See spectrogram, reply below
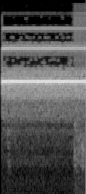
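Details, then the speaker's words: Simulated tinnitus of the cicada- or cricket-like type: steady high-pitched buzzing hiss with shrill tones covering a broader frequency range than the typical pure high tone. "Y luego está el tipo de sonido, está el típico muy agudo, muy tonal, también el que suena como chicharras o grillos, que abarca un espectro más amplio de frecuencias."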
